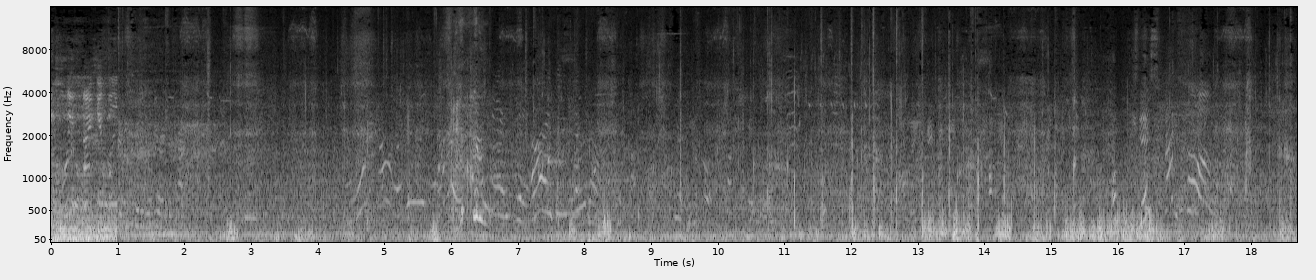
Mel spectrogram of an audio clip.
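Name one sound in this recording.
Footsteps walk on pavement outdoors.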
